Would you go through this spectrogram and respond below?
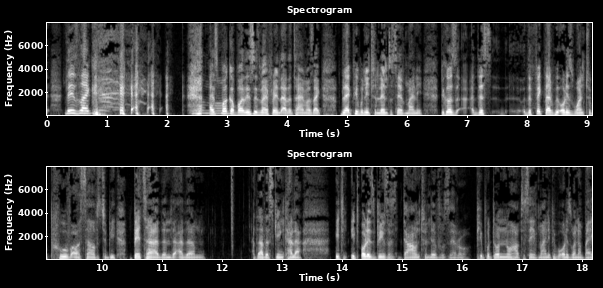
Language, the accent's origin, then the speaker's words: English; Zimbabwe; now in South Africa; I'm from Zimbabwe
